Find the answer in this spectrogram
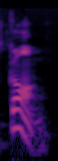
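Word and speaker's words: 公: Uh, the pronunciation is gong in both Chinese and Korean.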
